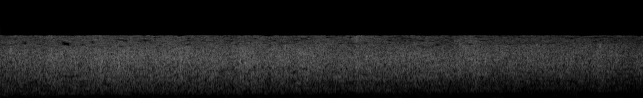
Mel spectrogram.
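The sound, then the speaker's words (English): An audience at a book launch claps for themselves, steadily and densely for several seconds, a continuous wash of many hands with no single beats standing out. The applause holds at a constant level throughout, with no voices heard over it. “Clap your hands for yourselves.”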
